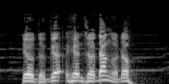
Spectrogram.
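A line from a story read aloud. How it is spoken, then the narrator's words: Barked question. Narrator (Vietnamese): quát hỏi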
